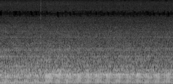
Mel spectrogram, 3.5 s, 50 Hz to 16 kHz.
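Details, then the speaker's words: Honda EU2000i inverter generator after carburetor rebuild and fuel system cleanup, air box and filter correctly sealed: even steady hum, no surging, load moving smoothly from about 780 W to 1489 W without effort. "very smooth transition into 750 watts it's actually 780. and now we're seeing 1489 without effort"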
